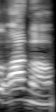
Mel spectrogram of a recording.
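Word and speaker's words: آلْآنَ: Perhatikan, 6 harokat atau 3 alif. Al-ana. Saya ulang kembali. Al-ana.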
